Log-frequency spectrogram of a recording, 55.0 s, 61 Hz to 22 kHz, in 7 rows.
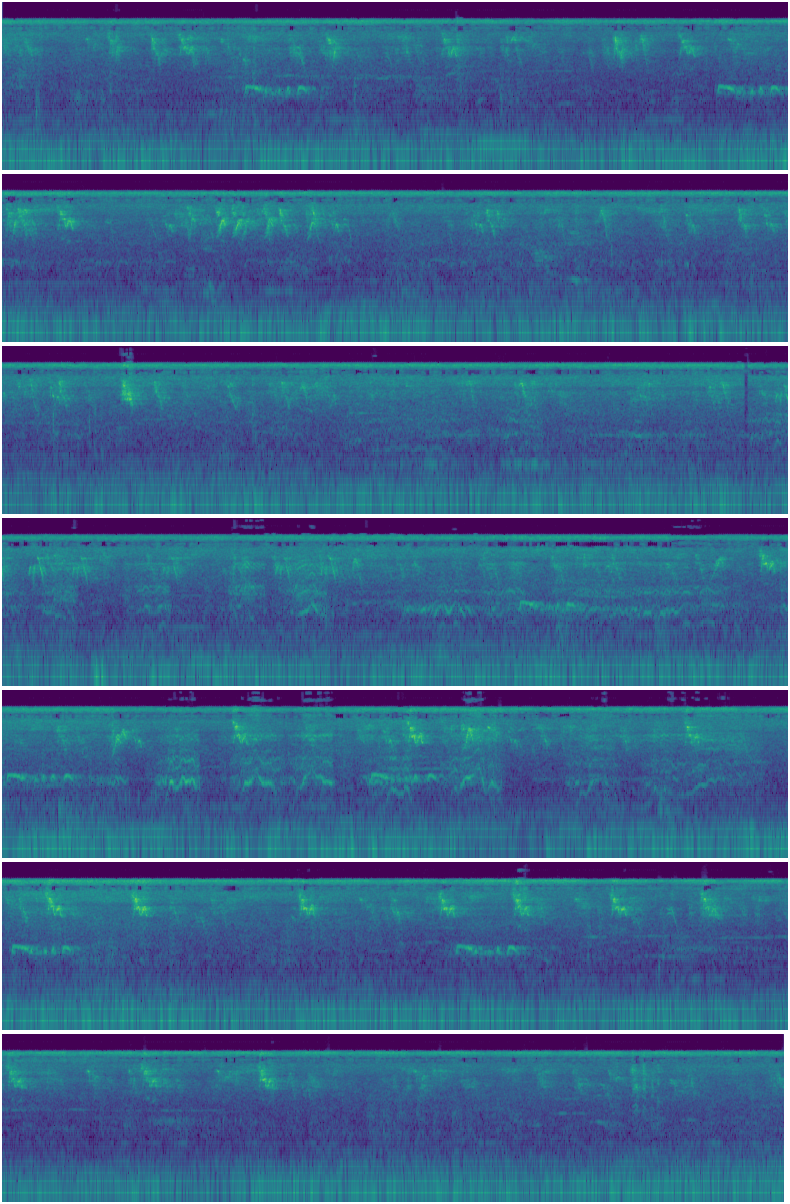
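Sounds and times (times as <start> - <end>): wild birds chirping: 0.0 - 54.9
wavering lower bird calls: 19.2 - 40.9.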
